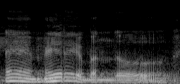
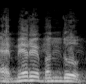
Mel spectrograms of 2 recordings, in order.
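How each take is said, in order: First: It is said in a tender, loving tone. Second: It is said in a plain, neutral tone.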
